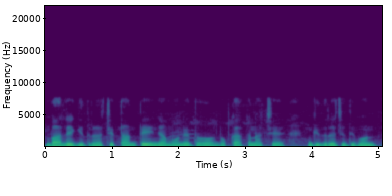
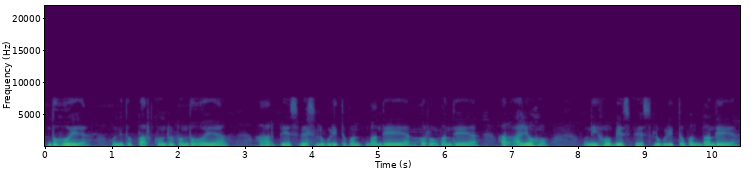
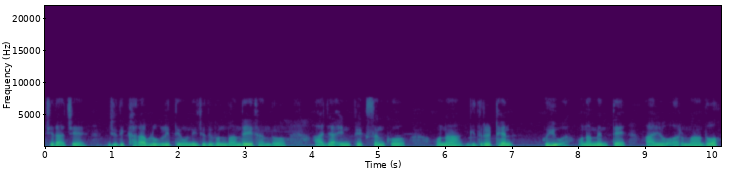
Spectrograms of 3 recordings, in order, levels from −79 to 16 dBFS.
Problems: none marked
